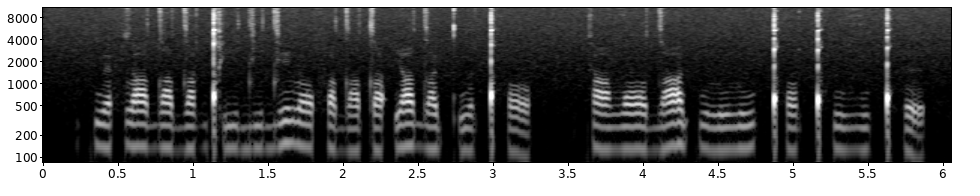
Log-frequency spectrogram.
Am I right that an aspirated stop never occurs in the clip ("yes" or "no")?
no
